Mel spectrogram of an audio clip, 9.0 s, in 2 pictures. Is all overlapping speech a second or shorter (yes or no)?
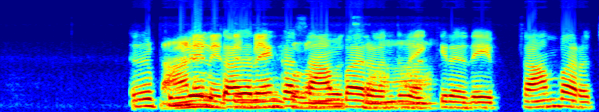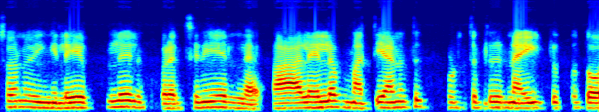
no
